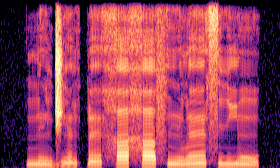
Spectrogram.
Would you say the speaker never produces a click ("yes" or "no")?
yes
